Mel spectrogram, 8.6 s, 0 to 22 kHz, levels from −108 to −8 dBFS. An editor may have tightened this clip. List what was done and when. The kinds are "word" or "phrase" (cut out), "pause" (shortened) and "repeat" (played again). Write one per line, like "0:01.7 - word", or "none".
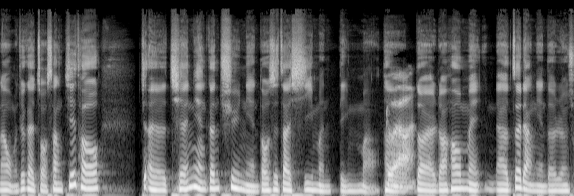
0:05.8 - word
